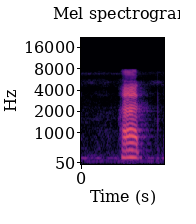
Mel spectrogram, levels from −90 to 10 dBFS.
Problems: none marked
